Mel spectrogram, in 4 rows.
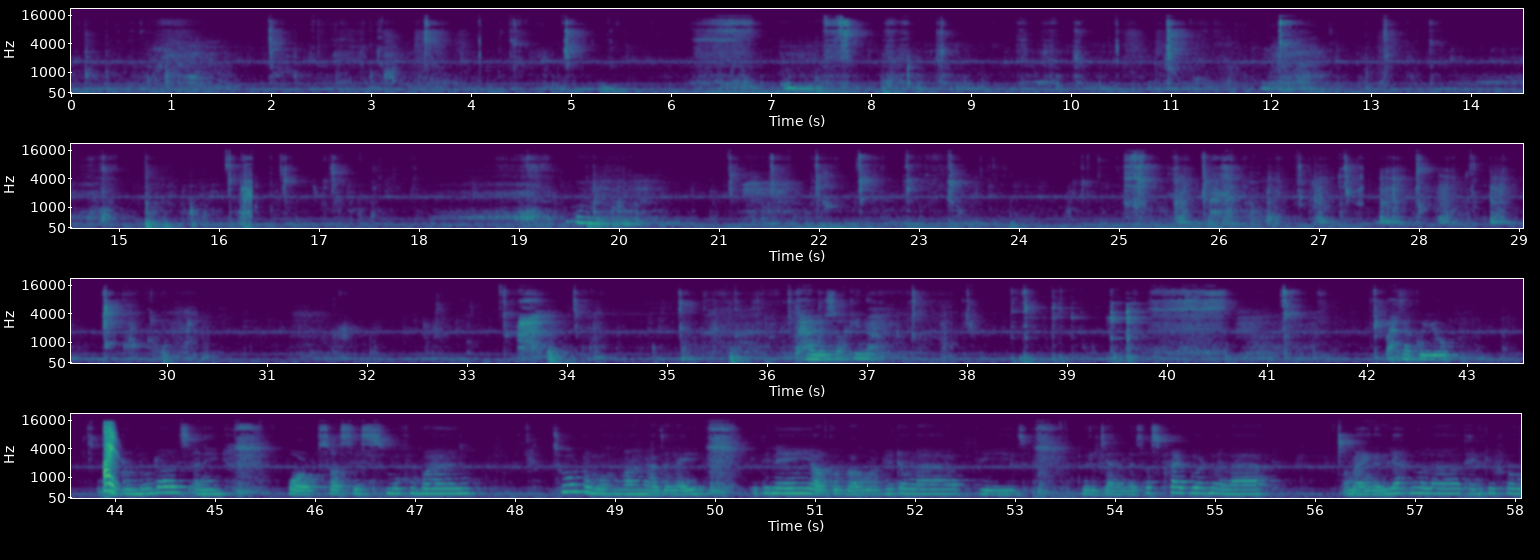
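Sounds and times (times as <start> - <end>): chewing: 24.5 - 30.4.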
